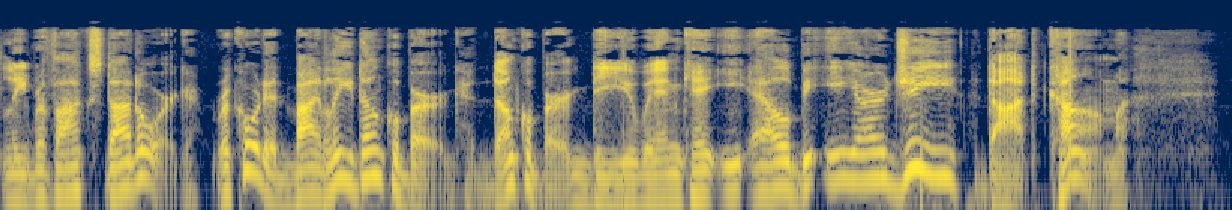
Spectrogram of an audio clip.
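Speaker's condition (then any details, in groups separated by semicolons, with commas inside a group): No condition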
